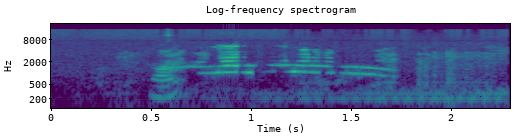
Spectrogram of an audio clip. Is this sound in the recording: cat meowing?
yes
